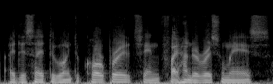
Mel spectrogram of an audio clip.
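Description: A man's voice: on the low side, monotone, brisk, gravelly, a little mellow, no room sound. A middle-aged man with a Colombian accent, a native Spanish speaker, answering questions as a business owner in an interview. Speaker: interview guest, chief executive.

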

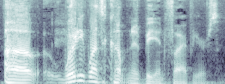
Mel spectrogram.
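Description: A man's voice: on the low side, big pitch swings, fast talker, darkish tone, breathy edge. A man interviewing a business owner, asking direct, probing questions.

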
